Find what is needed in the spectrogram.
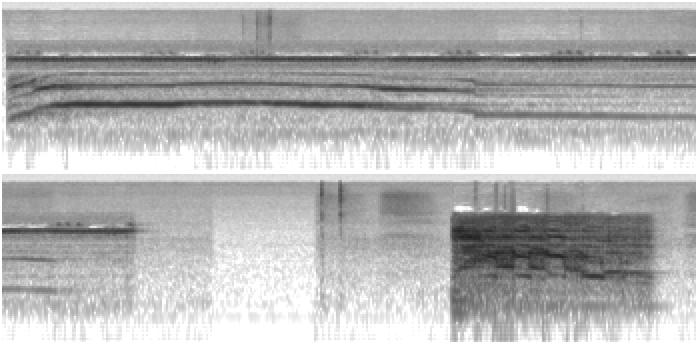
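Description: A long, drawn-out howl that rises at first and then slides down in steps, with a steady high tone held over it; it cuts off suddenly about six seconds in. Near the end comes a loud, rough burst of sound lasting about a second and a half.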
